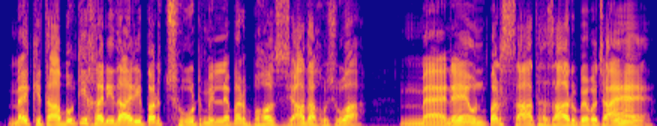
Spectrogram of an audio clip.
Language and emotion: Urdu, happy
